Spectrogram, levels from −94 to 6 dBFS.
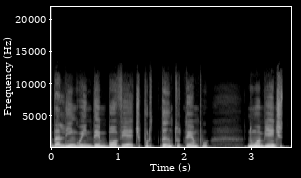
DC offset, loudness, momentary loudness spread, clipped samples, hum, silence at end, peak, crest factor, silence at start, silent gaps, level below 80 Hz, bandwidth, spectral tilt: under 0.1%; -25 LUFS; 11 LU; under 0.1%; none; 0.15 s; -8 dBFS; 16 dB; 0 s; none; -50 dBFS; 11 kHz; -7.5 dB/octave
